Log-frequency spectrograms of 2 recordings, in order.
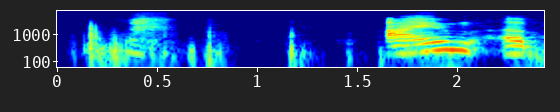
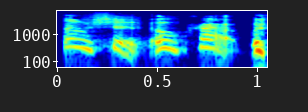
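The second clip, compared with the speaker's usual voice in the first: startled high squeak; 12 semitones higher, 6 dB quieter than usual. Real, not acted. Startled reaction at recording start.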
